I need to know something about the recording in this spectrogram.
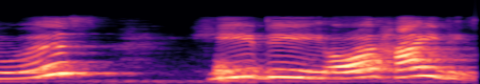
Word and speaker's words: Heidi: About one of the most famous character, an orphan girl whose name was Heidi or Heidi. Sorry, not Heidi. I mispronounced it. Heidi, right?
